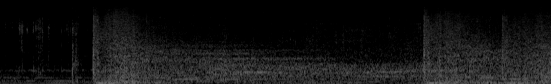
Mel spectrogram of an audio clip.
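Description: A weapon blast roars loudly in a video game.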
